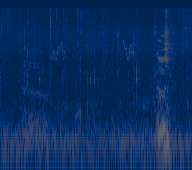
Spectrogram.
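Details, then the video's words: At feeding time, a big feral boar hog growls at the person filming: low, rumbling grunts that swell into a harsher, louder growl near the end. "Big Boar hog growling at me"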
